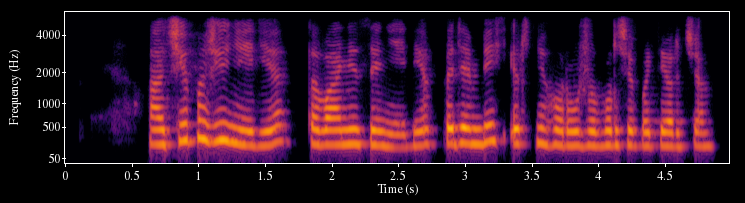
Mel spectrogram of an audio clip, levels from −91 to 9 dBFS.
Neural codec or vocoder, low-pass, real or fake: codec, 16 kHz, 4 kbps, X-Codec, HuBERT features, trained on general audio; 5.4 kHz; fake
